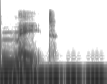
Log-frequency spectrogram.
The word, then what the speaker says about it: mate: Take the word mat. The vowel a here makes a short sound. If we add an E to the end, it becomes mate. The E is silent, but it makes the a say its name, I. The short a sound changed to a long a sound because of the magic E.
